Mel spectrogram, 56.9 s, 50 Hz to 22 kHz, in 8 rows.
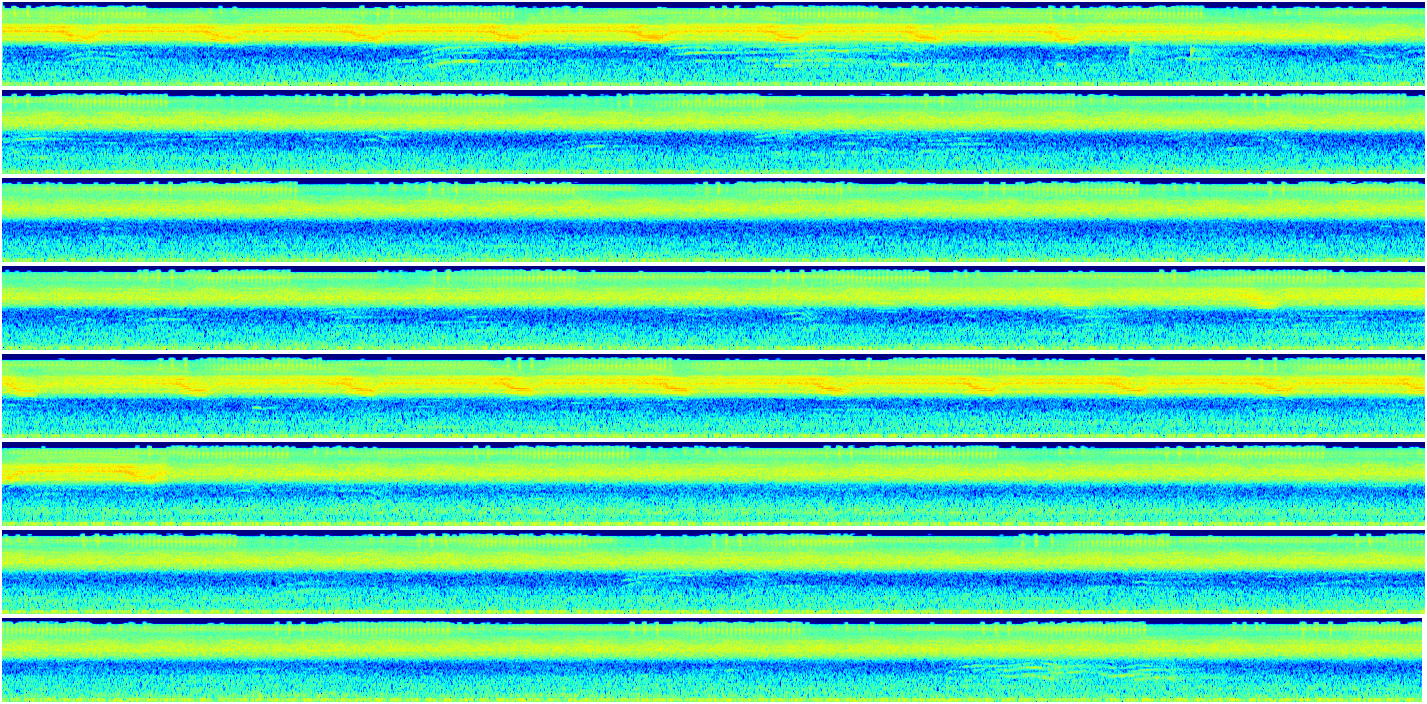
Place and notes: Soccer Fields, Valley Park, Missouri, USA - Idling Train
Incessant sound of cicadas with crescendos and decrescendos starting at 1:11. Train idles off to the left (heard best at 1:59) and children play soccer off to right.
Missouri, United States of America, 27 August 2020, ~19:00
